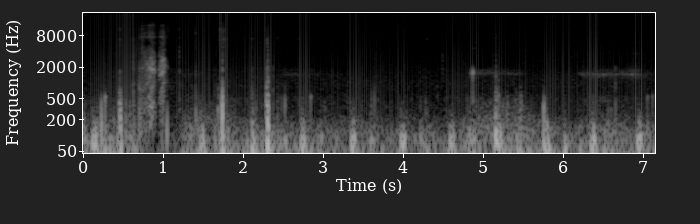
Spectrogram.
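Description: Fast, strong low thumps, roughly 120 beats a minute, with handling noise; a quickened heartbeat after exercise.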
